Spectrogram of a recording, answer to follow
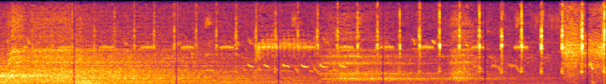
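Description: A low music drone fades out over the first few seconds, then a clock ticks quietly and evenly. A short run of faint high chirps comes about two and a half seconds in.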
